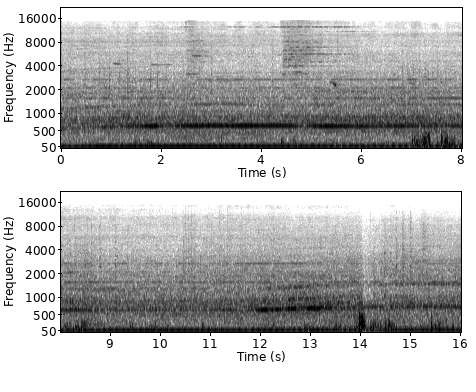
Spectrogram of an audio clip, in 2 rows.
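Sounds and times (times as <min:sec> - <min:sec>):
freight train rumbling past: 0:00.0 - 0:16.0
high wheel squeal: 0:00.6 - 0:09.4.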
